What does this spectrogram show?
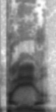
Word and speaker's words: paella: But when you say tortilla, yeah, you don't pronounce the L's, so it would be paella.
